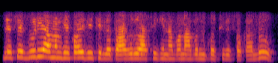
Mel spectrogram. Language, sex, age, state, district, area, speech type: Odia, female, 30-45, Odisha, Kalahandi, rural, conversation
